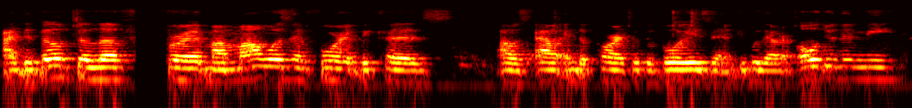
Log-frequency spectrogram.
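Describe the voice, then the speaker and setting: A woman's voice: low voice, roomy sound, poor audio. A woman born and raised in Greece, whose first language is Greek, tells her life story candidly and steadily as an interview guest. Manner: candid, steady, measured with pauses. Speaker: guest, basketball player.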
